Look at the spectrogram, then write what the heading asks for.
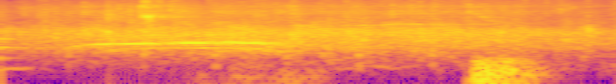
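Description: Steady, dense applause from an audience fills the whole stretch, a broad wash of many hands clapping at once, fairly loud and sustained without pause.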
